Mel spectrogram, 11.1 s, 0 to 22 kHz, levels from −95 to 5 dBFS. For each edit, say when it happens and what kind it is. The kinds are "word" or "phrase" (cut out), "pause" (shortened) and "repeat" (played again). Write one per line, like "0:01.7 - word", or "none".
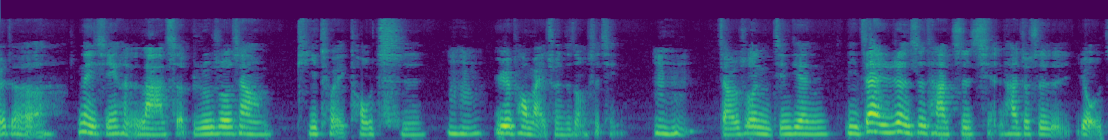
0:07.1 - word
